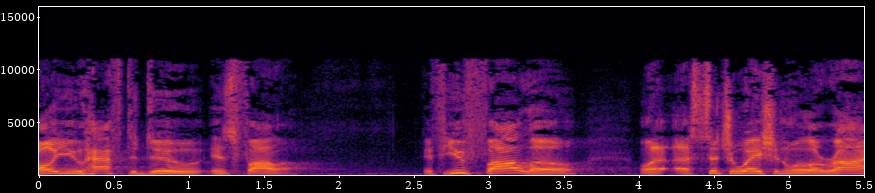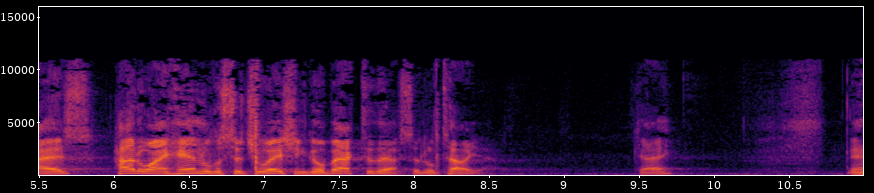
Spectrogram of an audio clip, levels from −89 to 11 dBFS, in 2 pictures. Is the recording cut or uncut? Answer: uncut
